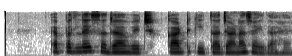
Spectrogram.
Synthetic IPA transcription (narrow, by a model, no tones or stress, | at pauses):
ɛpəd̪leːsəd͡ʒaːʋɪt͡ʃkəʈkiːt̪aːd͡ʒaːɽ̃aːt͡ʃaːiːd̪aːɦɛː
